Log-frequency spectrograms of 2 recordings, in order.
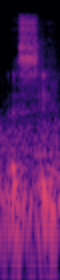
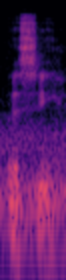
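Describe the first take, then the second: No difference in how they are said.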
